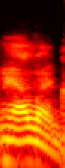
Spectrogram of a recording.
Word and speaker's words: Haaland: I'm wondering about Deb Haaland. Is that how you say it? Is at Interior? Deb Haaland, yes.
